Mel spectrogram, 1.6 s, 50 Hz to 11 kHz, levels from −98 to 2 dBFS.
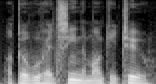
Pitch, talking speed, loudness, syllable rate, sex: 95 Hz, 230 wpm, -15 LUFS, 6.4 syllables/s, male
